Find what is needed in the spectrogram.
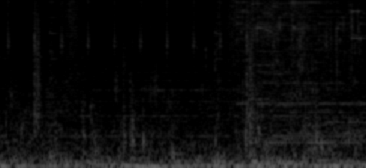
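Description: Online slot game's background music, low and dark, with a few soft clicks as new symbols drop onto the empty reels.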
